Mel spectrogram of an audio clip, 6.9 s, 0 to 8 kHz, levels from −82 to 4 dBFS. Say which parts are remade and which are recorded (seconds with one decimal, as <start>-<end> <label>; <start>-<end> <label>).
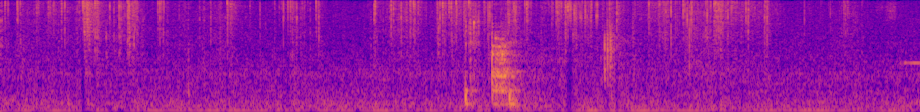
0.0-6.9 recorded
